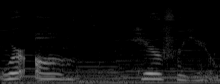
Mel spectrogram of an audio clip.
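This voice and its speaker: A woman's voice: on the high side, slow. Woman acting caring, teasing supernatural sweetheart over music. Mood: gentle concern. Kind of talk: fantasy romance audio roleplay acting. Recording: music behind the voice.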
